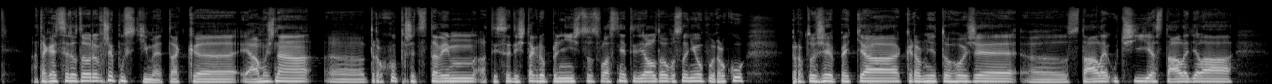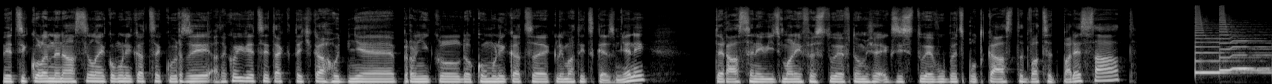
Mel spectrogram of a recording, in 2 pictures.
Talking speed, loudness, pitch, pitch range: 155 wpm, -20 LUFS, 135 Hz, 125-145 Hz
